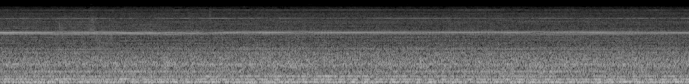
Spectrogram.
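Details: Beko D5 7101 washing machine with plastic tub, before bearing and seal replacement: steady loud roar with constant high whine during drum spin; worn drum bearing.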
